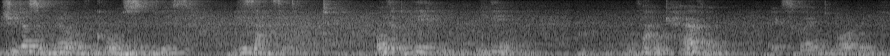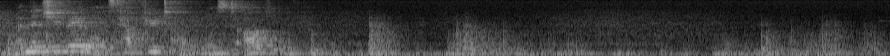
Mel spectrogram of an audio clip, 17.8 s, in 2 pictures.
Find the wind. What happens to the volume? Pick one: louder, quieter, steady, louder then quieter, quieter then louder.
quieter.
